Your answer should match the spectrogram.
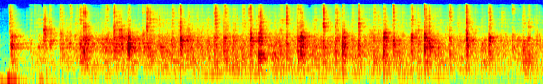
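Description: Audience applauding, a dense patter of hand claps that thins out near the end.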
